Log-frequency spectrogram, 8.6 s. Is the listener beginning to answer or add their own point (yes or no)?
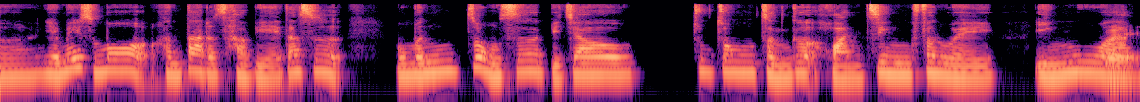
no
